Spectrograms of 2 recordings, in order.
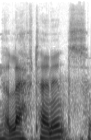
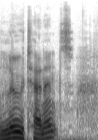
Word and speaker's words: lieutenant: started off as a lieutenant, or as the Americans pronounce it, a lieutenant.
